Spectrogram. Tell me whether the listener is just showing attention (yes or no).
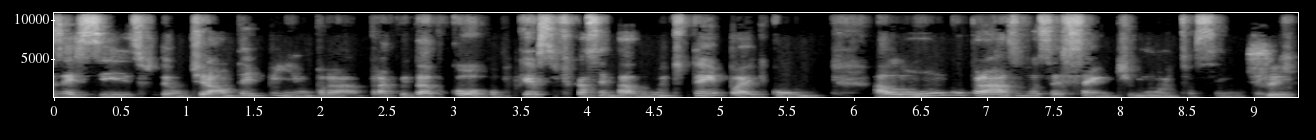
yes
